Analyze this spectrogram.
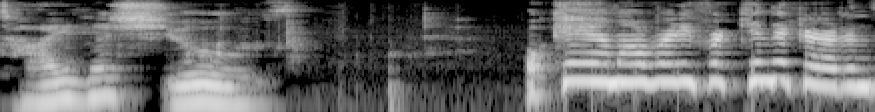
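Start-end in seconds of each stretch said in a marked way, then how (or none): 2.6-4.4 put-on high, fast, excited child voice; a small boy bursting to leave; Henry's voice, much higher and quicker; eager little boy.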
